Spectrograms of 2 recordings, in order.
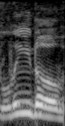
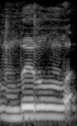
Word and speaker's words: Lidl: lidl and it's pronounced lethal the eye is pronounced e as in most european religions or languages etc um it's not little as the british say and other things and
